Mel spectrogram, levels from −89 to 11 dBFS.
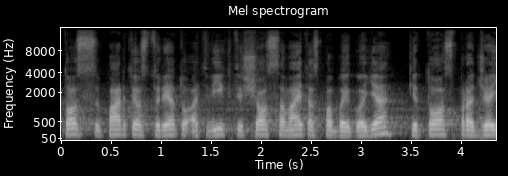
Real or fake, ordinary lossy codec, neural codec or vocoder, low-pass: real; AAC, 48 kbps; none; 14.4 kHz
